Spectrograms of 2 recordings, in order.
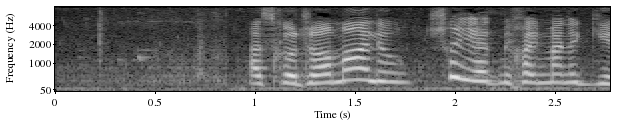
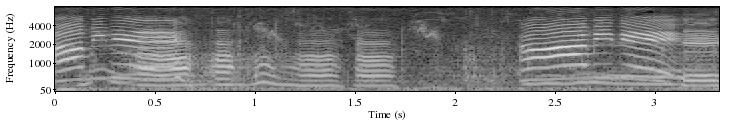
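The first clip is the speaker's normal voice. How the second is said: calling out; 3 semitones lower, slower than usual. Acted. Calling out to sister from afar.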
